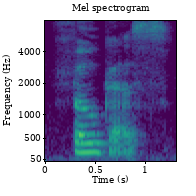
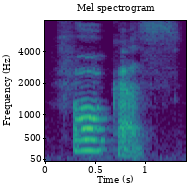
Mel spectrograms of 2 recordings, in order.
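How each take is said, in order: First: The first vowel is a rounded, dark long O. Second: The first vowel is a short, pure O.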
